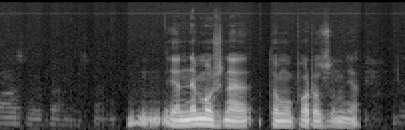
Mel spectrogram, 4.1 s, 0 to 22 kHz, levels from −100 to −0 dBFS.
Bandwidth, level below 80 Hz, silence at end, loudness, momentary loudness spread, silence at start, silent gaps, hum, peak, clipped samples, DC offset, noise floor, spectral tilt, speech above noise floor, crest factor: over 20 kHz; -72 dBFS; 0.45 s; -27 LUFS; 15 LU; 1.25 s; none; none; -10 dBFS; under 0.1%; under 0.1%; -62 dBFS; -6.5 dB/octave; 36 dB; 20 dB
